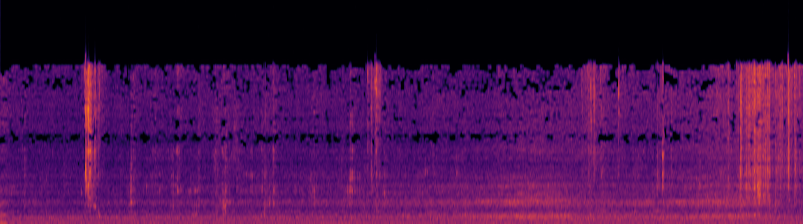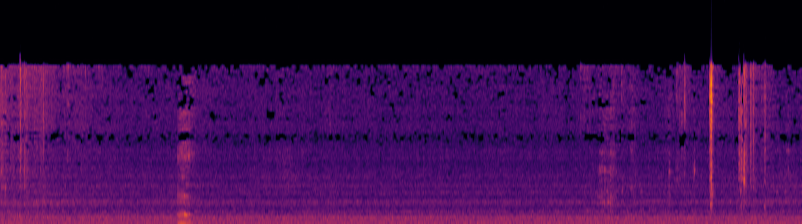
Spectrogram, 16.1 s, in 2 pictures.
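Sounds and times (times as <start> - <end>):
low hum and rumble: 0.0 - 16.0
crunchy food chewing: 0.8 - 8.5.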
